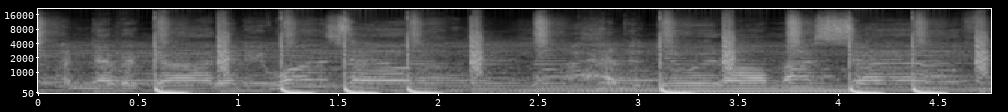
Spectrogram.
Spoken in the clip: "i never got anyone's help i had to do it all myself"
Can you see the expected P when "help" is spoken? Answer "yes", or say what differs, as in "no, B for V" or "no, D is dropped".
no, F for P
